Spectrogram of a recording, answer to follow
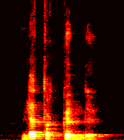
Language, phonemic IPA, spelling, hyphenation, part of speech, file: Dutch, /ˈlɛ.tərˌkʏn.də/, letterkunde, let‧ter‧kun‧de, noun, Nl-letterkunde.ogg
- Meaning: 1. literature 2. the academic study of literature, literary science, literary studies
